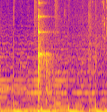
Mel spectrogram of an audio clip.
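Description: A single sharp clink of a metal utensil against a glass mixing bowl, ringing briefly, about three-quarters of a second in, over soft background music.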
